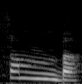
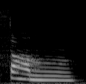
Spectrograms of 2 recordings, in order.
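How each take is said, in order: First: The M is released into a B sound. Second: The word ends on M with no B. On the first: The speaker calls it wrong. "I don't say thumb" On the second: The speaker calls it right. "But I say thumb"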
